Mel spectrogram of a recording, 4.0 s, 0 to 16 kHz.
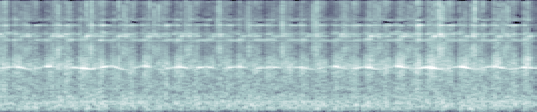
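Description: Long fingernails tap the top and shoulder of a small, hollow black glass perfume bottle with liquid inside, held up close. The result is quick, clinking glass taps that ring with a bright tone near 1.7 kHz over a soft, hissy background.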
